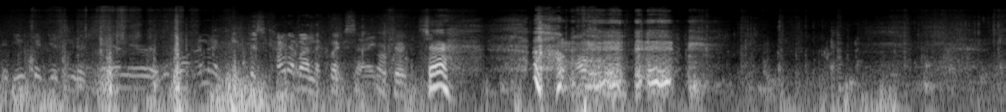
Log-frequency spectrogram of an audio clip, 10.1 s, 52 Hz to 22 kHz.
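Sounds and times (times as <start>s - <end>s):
wind on microphone: 0.0s - 6.4s, 7.6s - 9.5s
water lapping against hull: 0.0s - 10.0s.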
